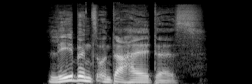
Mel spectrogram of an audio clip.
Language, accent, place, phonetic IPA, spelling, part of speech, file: German, Germany, Berlin, [ˈleːbn̩sˌʔʊntɐhaltəs], Lebensunterhaltes, noun, De-Lebensunterhaltes.ogg
- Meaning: genitive singular of Lebensunterhalt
